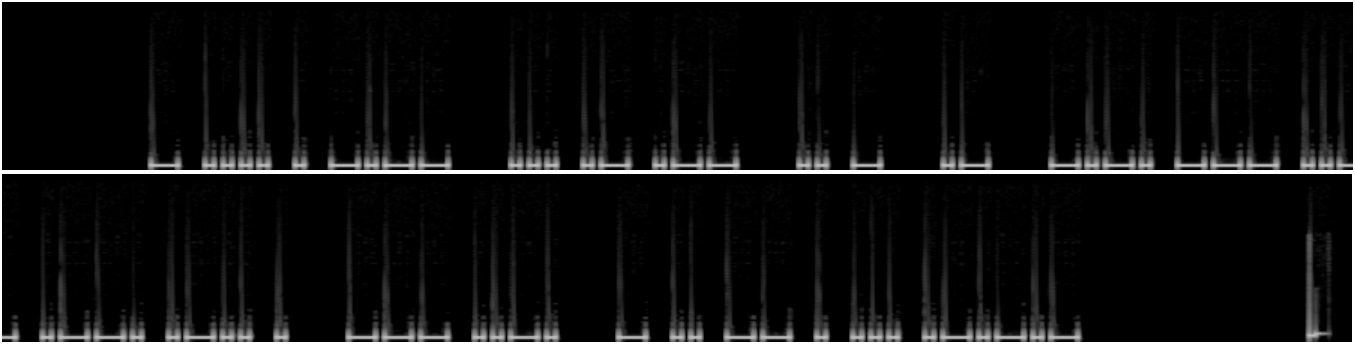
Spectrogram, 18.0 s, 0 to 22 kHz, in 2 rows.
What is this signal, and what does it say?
Morse code, heard as a keyed tone, about 20 wpm, 700 Hz. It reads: THEY SAW IT A COUPLE OF TIMES.
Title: Sentences from Top 1100 Words 20wpm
